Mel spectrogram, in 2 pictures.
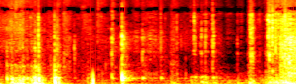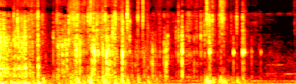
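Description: A plastic scoop digging into dry dog kibble in a plastic storage bin: scattered rattling clicks, with a denser rush of rattling kibble about three and a half seconds in.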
